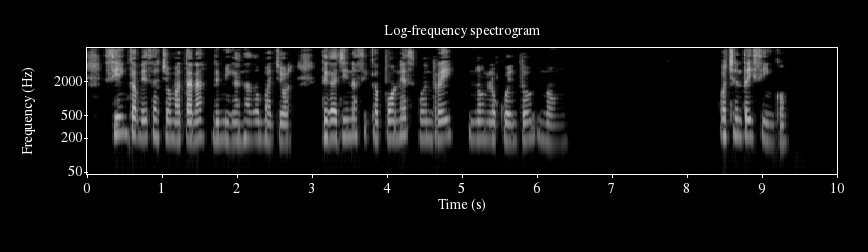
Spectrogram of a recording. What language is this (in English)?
Spanish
